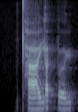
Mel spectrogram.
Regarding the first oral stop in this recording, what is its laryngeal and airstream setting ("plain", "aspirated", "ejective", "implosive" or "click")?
aspirated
